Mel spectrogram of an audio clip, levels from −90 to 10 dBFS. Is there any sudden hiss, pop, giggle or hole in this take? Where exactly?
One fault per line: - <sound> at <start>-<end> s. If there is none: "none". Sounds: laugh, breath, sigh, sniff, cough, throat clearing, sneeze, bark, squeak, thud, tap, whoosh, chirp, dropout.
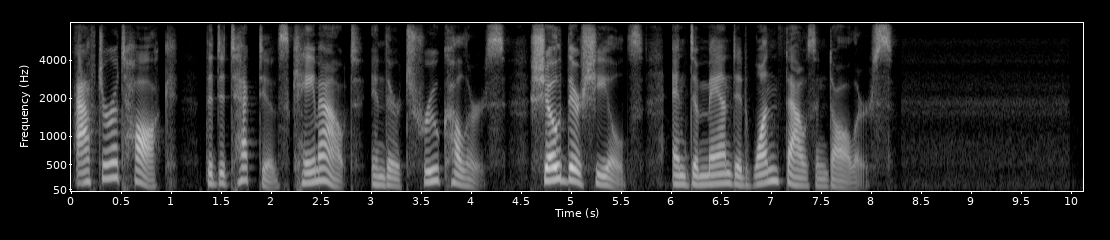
none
